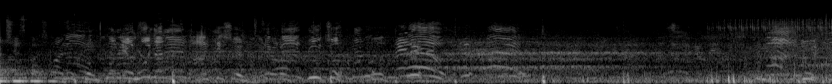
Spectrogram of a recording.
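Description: Footballers' shouts and calls on the pitch, many short cries over a steady open-air background, with a few sharp thuds of the ball being kicked.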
